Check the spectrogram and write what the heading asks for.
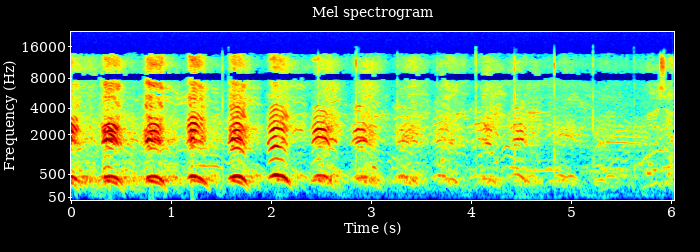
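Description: A large crowd of young men chanting a short shout in unison, over and over at about five shouts every two seconds, growing fainter through the second half.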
